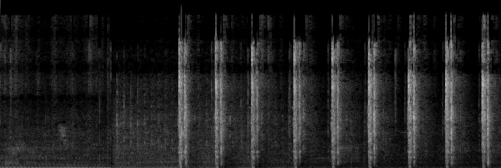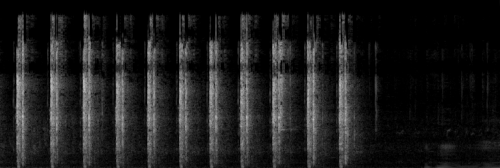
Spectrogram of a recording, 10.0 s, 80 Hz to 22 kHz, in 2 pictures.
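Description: A used WE Glock 17 gas blowback BB pistol fires a full magazine, about twenty sharp, loud, evenly spaced shots in quick rhythm, and the slide then locks back on the empty magazine; a brief mechanical sound follows.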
